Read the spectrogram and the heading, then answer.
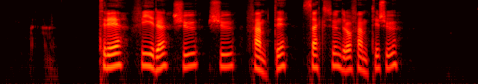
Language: Norwegian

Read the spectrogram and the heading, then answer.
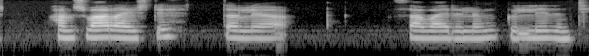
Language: Icelandic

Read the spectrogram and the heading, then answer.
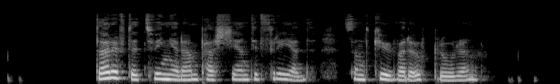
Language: Swedish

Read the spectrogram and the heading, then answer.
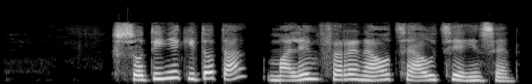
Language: Basque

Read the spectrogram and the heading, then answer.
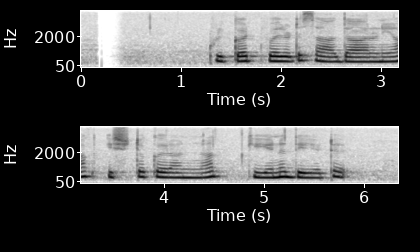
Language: Sinhala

